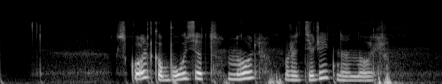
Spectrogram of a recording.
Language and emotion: Russian, neutral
